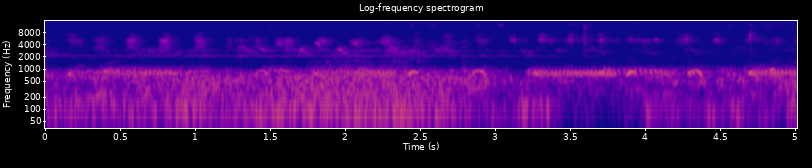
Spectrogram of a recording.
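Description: Wild birds calling: a short mid-pitched note repeated several times a second, with scattered high chirps above it, over a steady low background noise.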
